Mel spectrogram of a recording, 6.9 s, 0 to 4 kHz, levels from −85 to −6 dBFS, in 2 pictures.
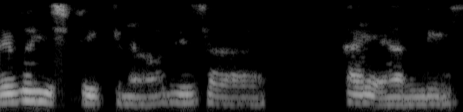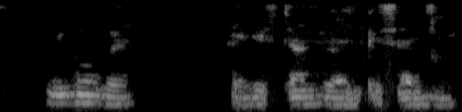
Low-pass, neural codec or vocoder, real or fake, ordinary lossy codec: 3.6 kHz; vocoder, 22.05 kHz, 80 mel bands, WaveNeXt; fake; none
